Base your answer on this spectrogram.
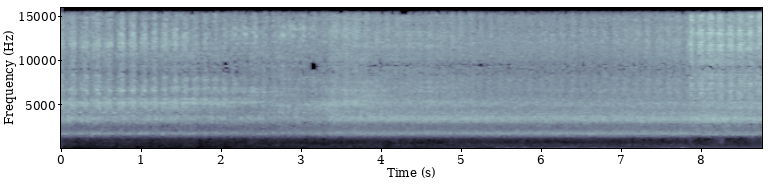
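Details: Loud cicada chorus, a high electric-sounding buzz with quick pulses, swelling slightly louder partway through and again near the end, over faint low rumbling.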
